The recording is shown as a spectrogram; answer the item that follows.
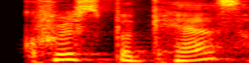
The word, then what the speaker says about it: CRISPR-Cas: Stichwort, was ich sehr faszinierend finde, worüber viele reden, in der Genetik des CRISPR-Cas, habe ich es richtig ausgesprochen? Wohl ein ganz einfaches Verfahren, was sehr, sehr effektiv ist, eine Genschere, mit der ich wirklich Krankheiten aus meiner DNA eliminieren kann. – Ja, ist richtig.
